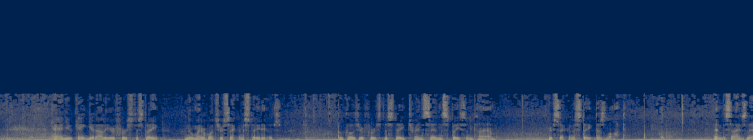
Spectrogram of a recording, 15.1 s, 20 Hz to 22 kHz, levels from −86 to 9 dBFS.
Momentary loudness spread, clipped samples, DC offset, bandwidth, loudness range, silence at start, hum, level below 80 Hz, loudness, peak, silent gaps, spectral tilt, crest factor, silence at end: 9 LU; under 0.1%; under 0.1%; 7.6 kHz; 2 LU; 0 s; none; -38 dBFS; -31 LUFS; -12 dBFS; none; -6 dB/octave; 18 dB; 0 s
